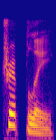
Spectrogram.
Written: triply

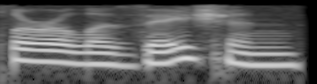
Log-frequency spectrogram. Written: pluralization

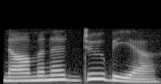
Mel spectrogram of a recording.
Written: nomina dubia

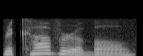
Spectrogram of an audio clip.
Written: recoverable

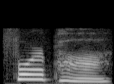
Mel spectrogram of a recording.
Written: forepaw

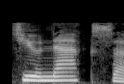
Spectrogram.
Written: Cunaxa

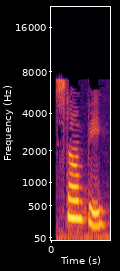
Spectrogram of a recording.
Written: stompie

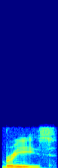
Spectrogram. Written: breeze

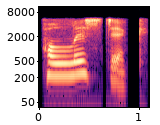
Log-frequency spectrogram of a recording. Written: holistic

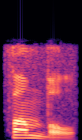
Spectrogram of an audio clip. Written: fumble

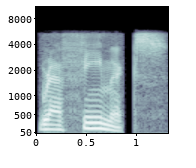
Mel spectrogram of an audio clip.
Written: graphemics

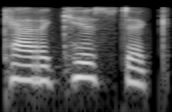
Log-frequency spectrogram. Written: catechistic

